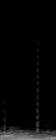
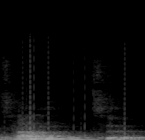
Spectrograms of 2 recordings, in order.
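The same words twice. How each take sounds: First: "Tante" with a plain, unpuffed T; Indonesian-style T. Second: "Tante" with puffed, English-style Ts; exaggerated English T. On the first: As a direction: keep the T in "Tante" light, the Indonesian way. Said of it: "Jangan kayak orang Indonesia". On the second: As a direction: overdo the T in "Tante" with a burst of air. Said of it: "dalam bahasa Inggris kita lebay". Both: Shown as a demonstration.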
